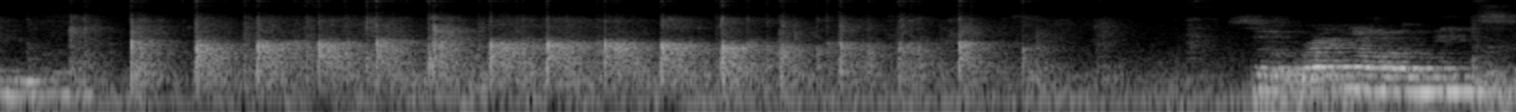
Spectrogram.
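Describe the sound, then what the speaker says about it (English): A seminar audience at a surveyors' network event claps for a speaker in a run of fairly even, close hand claps that fades out, followed by a voice speaking. "A round of applause for you"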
